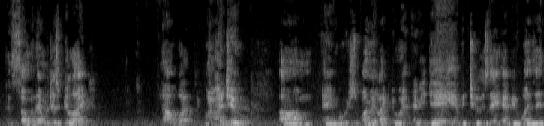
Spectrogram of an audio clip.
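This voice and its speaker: A man from Texas who pronounces his R's like W's, giving an informal, animated conference presentation. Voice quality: cannot pronounce R, says w for r. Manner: informal, animated storytelling with acted-out quotes. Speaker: workforce agency presenter, Marine veteran. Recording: echoey room with background rumble.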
